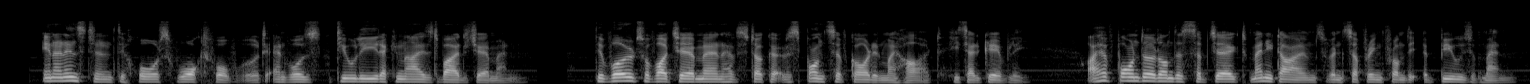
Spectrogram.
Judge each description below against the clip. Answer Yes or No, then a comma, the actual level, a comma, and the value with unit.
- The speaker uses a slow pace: No, average, 175 wpm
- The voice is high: No, low, 120 Hz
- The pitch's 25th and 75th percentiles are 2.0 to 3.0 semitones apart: No, average, 4.4 semitones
